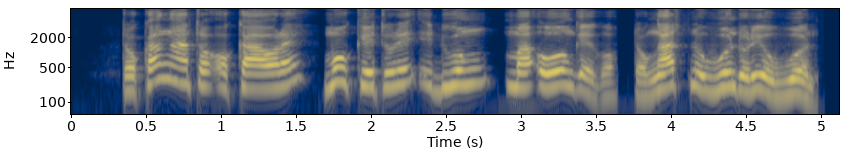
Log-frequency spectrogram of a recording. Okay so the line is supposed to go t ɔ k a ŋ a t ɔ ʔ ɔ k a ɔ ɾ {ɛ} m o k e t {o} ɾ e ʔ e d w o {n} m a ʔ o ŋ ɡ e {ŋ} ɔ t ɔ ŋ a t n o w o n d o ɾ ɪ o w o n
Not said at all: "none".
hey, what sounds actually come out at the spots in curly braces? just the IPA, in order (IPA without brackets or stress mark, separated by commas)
ɛ, o, ŋ, ɡ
